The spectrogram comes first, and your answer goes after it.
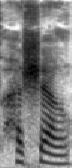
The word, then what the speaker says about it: Rachel: I discovered that in French Rachel is actually pronounced hashel.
